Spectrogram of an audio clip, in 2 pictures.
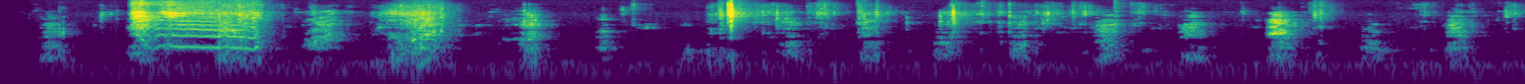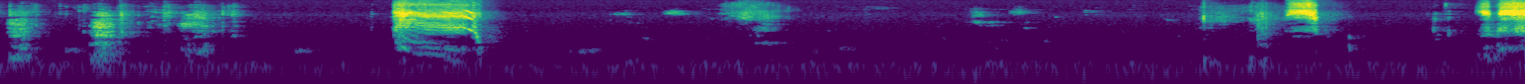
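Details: A working Bull Terrier confronting a raccoon gives loud, harsh barks between rapid bursts of snorting, huffing sounds.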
